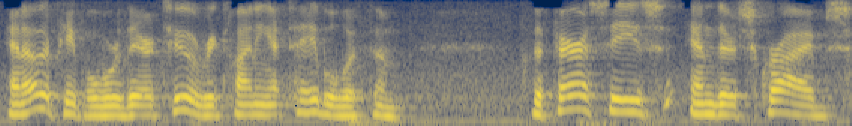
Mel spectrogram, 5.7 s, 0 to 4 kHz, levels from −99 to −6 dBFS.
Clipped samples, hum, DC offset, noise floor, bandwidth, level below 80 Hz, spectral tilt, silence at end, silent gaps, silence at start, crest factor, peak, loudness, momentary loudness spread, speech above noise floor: under 0.1%; none; under 0.1%; -38 dBFS; 4 kHz; -44 dBFS; -11 dB/octave; 0 s; none; 0 s; 16 dB; -2 dBFS; -18 LUFS; 5 LU; 21 dB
